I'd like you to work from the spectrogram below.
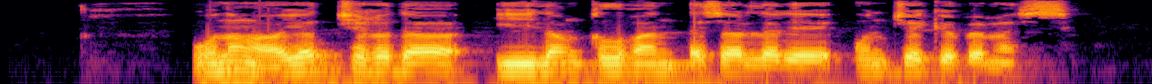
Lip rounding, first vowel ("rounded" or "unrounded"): rounded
